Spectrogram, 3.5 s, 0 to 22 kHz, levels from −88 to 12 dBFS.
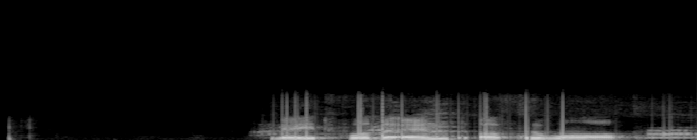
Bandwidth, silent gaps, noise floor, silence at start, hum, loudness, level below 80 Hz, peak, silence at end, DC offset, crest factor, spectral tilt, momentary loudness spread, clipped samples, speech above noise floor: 7.2 kHz; none; -81 dBFS; 1.35 s; none; -15 LUFS; -56 dBFS; -2 dBFS; 0 s; under 0.1%; 14 dB; -7.5 dB/octave; 5 LU; under 0.1%; 67 dB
